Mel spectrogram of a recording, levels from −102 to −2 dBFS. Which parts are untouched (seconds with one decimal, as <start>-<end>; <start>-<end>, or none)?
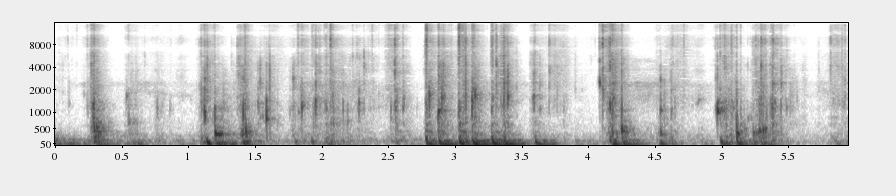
none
